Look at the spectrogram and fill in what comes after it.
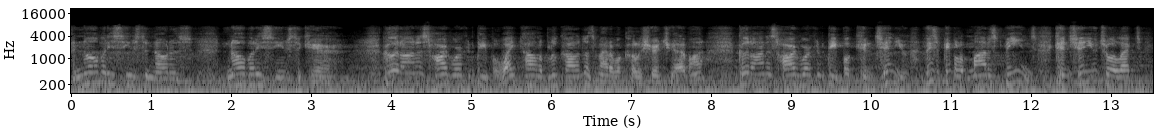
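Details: Adult man speaking; normal fluent speech.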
